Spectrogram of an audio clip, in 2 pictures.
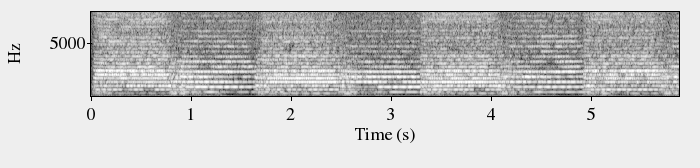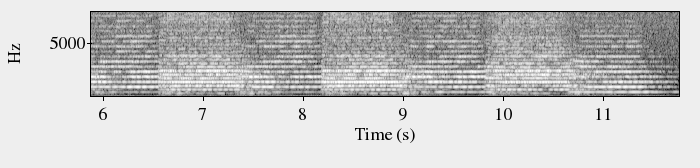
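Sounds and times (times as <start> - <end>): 
siren: 0.0 - 11.7.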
